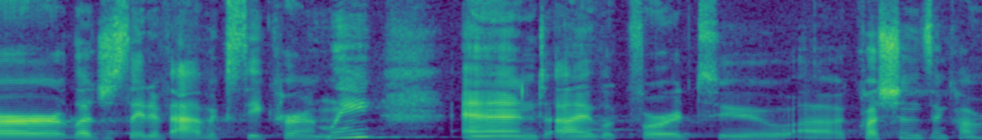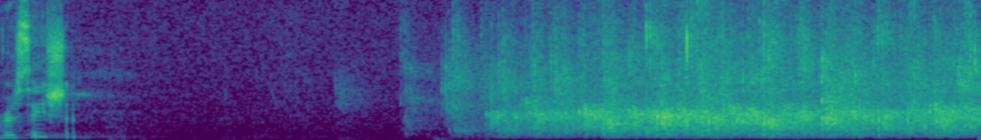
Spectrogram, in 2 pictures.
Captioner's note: applause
